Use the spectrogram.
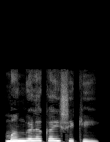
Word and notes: ಮಂಗಳಕೈಶಿಕಿ: Kannada

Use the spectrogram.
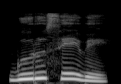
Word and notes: ಗುರುಸೇವೆ: guru sēve

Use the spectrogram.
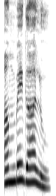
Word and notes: ಅಂಬೇಗಾಲು: kannada

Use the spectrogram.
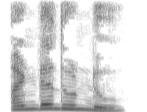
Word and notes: ಅಡ್ಡದುಡ್ಡು: aḍḍaduḍḍu

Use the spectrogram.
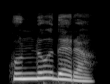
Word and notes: ಗಂಡುತೊರೆ: gaṇḍu tore

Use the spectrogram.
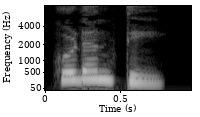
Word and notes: ಕೊಡಂದೆ: Kannada

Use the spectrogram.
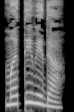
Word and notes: ಮೇಧಾವಿತೆ: mēdhāvite

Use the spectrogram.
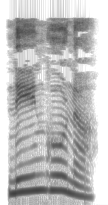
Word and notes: ನನೆಕೊನೆ: nane kone

